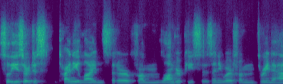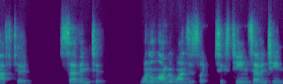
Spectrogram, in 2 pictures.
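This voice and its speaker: At a fairly quick pace, a man with a normal speaking voice talks at a medium pitch with fairly even intonation. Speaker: spoken word artist. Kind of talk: talk to an audience about his craft.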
